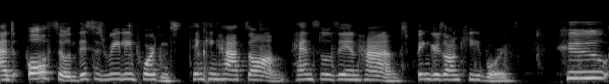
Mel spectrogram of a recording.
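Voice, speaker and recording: A woman talks at a moderate pace with a fairly high pitch and an animated tone. Her intonation is lively. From Ireland, East Cork. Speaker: event host. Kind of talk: online event presentation.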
